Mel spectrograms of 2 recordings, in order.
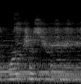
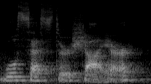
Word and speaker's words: Worcestershire: We don't say shire, we say sheer.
